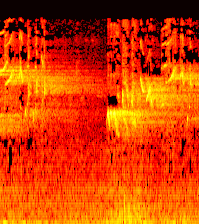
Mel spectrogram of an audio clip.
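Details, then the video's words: Oriental magpie-robin (kacer) bait song meant to rouse other kacer into singing; a burst of quick high chirps and whistles, then a quiet gap of about a second before a second rapid, warbling phrase. "Suara PANCINGAN KACER paling gacor KONSLET Buka Ekor bongkar MATERI KERAS PADAT agar KACER emosi"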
